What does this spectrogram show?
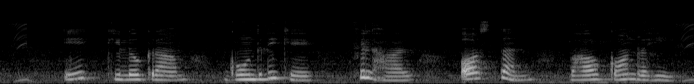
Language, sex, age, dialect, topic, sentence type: Chhattisgarhi, female, 31-35, Northern/Bhandar, agriculture, question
